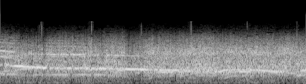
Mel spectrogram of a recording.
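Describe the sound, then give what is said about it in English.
A large crowd applauds and cheers in a loud, steady roar of clapping and voices that holds for about three seconds with no break, a few higher shouts rising above it. “Applaud and cheer, because that is a record made by your brothers.”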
